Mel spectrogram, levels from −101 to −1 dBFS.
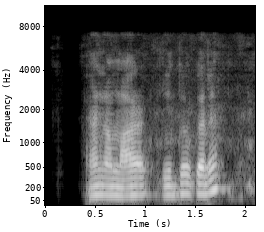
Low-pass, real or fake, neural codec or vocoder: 7.2 kHz; fake; codec, 16 kHz, 4.8 kbps, FACodec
